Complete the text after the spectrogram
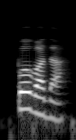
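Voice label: "пӧвада", Komi, female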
